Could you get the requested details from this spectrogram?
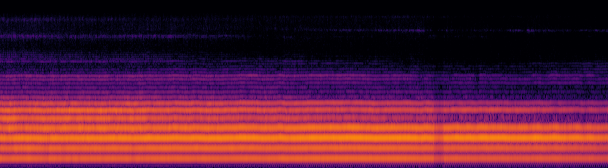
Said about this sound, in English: Here we chant ah.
